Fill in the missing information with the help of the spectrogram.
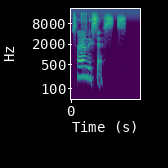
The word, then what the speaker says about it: Psionicists: We are watching a game complete with um, I'm not going to attempt pronounce that word. Scientists. scientists, so, Scientists. Psionicists. Yes, uh, demogorgons and mind flayers.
